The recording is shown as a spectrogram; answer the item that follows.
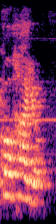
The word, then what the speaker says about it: кохаю: And let's say kohayu.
